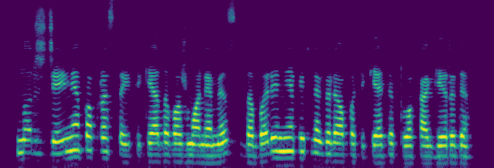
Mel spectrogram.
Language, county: Lithuanian, Alytus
